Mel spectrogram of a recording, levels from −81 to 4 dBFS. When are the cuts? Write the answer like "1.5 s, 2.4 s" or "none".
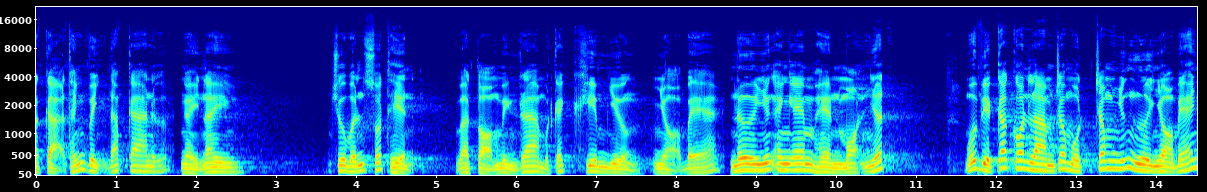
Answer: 1.7 s, 8.6 s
